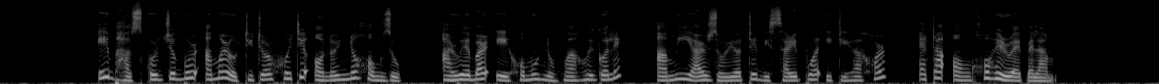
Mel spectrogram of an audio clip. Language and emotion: Assamese, fearful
